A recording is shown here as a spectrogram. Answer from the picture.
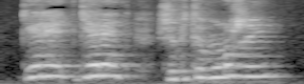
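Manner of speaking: high, loud rabbit cry; rabbit shouting. Acted. The rabbit shouts at the pancake, high and loud. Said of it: "crie le lapin".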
